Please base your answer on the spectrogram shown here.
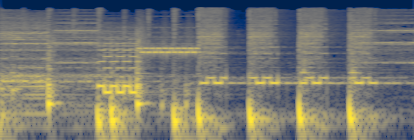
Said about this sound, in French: partons au pays de Simenon où il y a le téléphone qui sonne.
